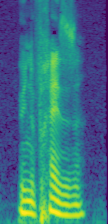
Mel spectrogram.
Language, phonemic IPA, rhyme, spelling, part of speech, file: French, /fʁɛz/, -ɛz, fraise, noun / verb, Fr-fraise.ogg
- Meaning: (noun) 1. strawberry 2. nipple 3. bulwark, palisade (defensive rampart of earth with sharpened wooden stakes set in at an angle) 4. calf's mesentery 5. fraise (ruff collar) 6. milling cutter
